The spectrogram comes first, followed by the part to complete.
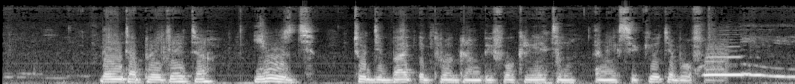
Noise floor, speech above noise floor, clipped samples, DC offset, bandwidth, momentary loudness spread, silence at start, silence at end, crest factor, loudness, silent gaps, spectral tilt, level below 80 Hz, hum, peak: -28 dBFS; 21 dB; under 0.1%; under 0.1%; 16.5 kHz; 9 LU; 0.05 s; 0 s; 8 dB; -8 LUFS; none; -5.5 dB/octave; -30 dBFS; none; 0 dBFS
